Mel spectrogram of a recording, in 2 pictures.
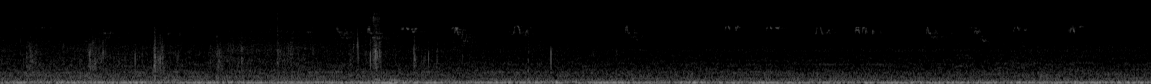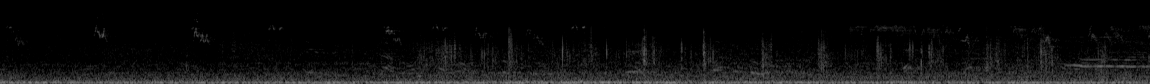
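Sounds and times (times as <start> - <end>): low outdoor rumble: 0.0 - 23.0
small birds chirping: 15.3 - 23.0.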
